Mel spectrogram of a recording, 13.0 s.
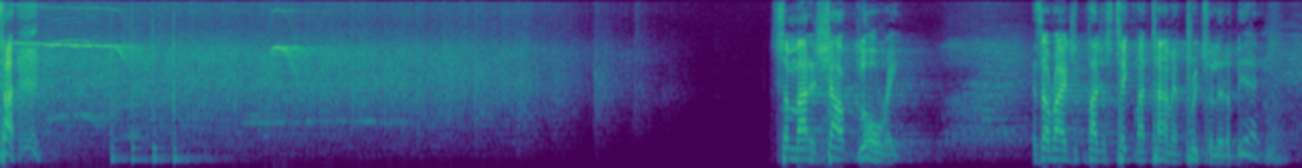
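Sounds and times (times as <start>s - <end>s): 
speech: 0.0s - 0.5s, 7.8s - 9.1s, 10.3s - 13.0s
audience clapping hands: 0.0s - 6.9s.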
